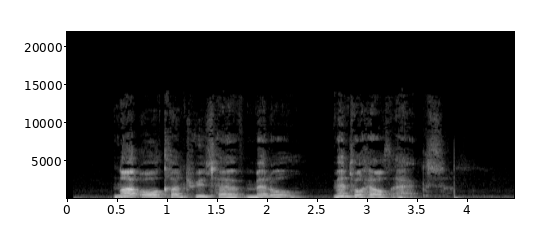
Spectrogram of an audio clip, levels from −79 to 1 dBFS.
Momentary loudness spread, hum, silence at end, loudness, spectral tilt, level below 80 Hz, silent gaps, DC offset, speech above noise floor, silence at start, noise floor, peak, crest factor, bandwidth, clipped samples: 17 LU; none; 0.5 s; -26 LUFS; -5.5 dB/octave; -52 dBFS; none; under 0.1%; 29 dB; 0.05 s; -54 dBFS; -8 dBFS; 20 dB; 14 kHz; under 0.1%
